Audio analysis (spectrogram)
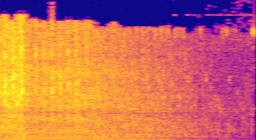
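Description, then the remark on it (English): A lawn mower engine drones steadily as a man mows a lawn, a buzzing, humming motor that eases off slightly toward the end of the short stretch, with no voices. “This one is also better because you can hear her yelling in the background two times before he hears her over the mower.”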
